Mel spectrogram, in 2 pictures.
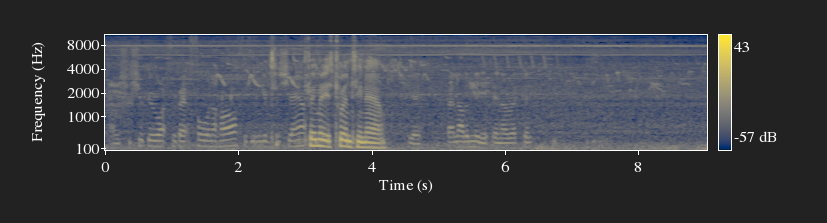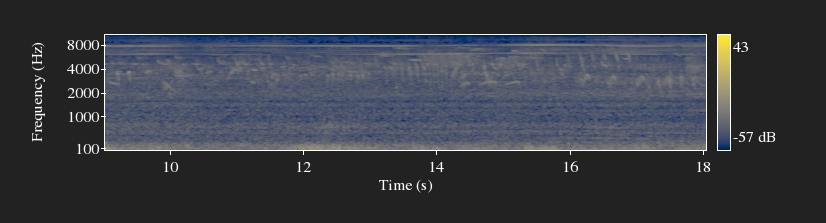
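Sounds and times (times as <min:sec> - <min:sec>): birds chirping: 0:00.0 - 0:18.0
wind buffeting microphone: 0:04.9 - 0:10.9, 0:11.6 - 0:18.0.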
